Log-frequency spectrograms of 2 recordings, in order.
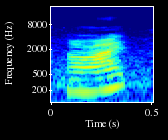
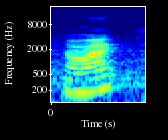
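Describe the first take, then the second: No difference in how they are said.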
